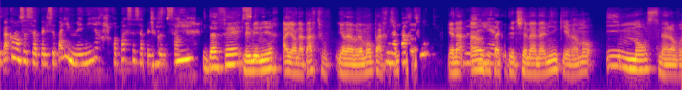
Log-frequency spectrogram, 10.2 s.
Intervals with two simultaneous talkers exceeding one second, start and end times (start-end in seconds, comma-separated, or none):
none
